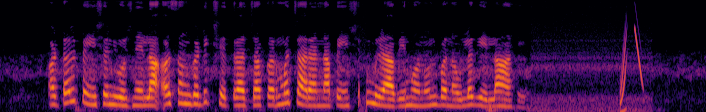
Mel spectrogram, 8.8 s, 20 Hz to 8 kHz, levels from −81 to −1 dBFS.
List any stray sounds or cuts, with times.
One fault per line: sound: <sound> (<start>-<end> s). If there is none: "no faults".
sound: dropout (4.5-4.6 s)
sound: chirp (7.8-8.1 s)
